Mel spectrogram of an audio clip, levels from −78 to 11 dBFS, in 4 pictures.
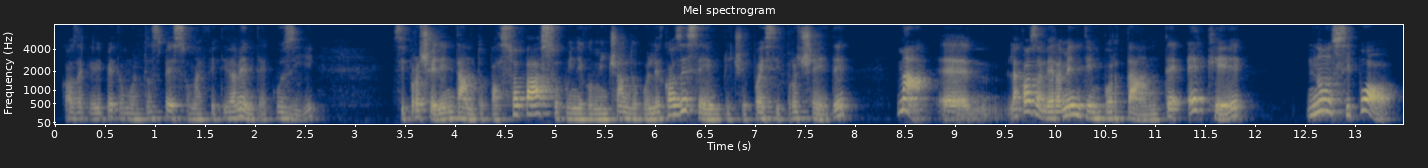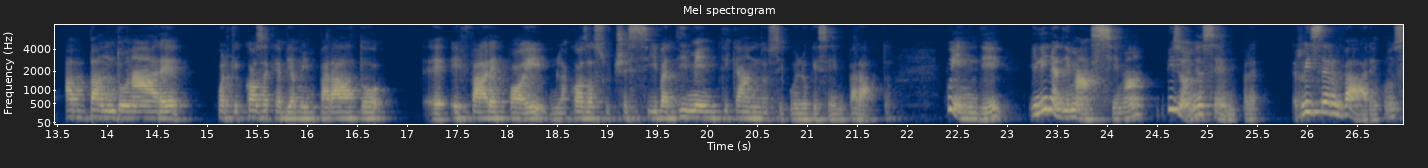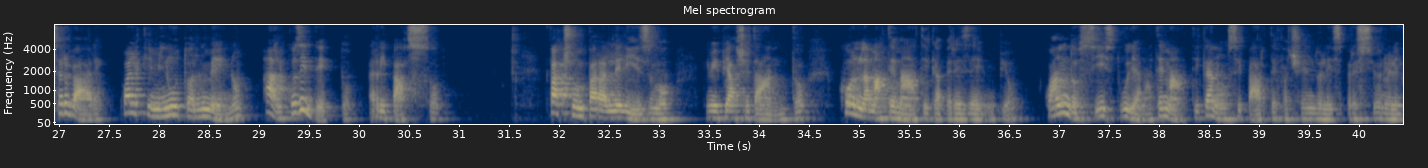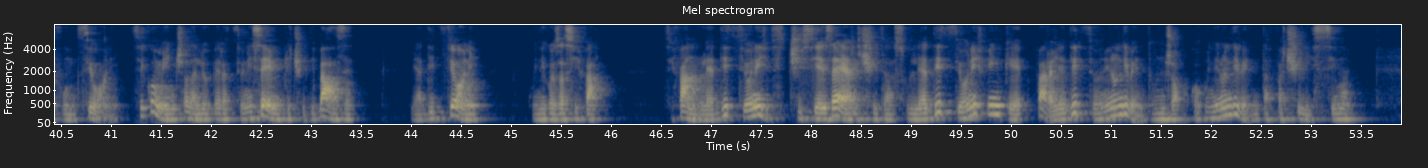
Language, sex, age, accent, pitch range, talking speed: Italian, female, 30-49, native, 120-155 Hz, 140 wpm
